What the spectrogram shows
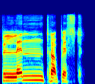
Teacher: That's how it's a soft th sound, and stress would be on len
